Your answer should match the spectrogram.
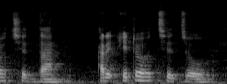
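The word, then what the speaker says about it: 女: পরের উদাহরণটা যদি আমরা দেখি, আবার আমাদের কাঞ্জিটা আছে, তো এটার উচ্চারণ হবে এখানে দান। দেখেন এটা হচ্ছে দান, আর এটা হচ্ছে জো।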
